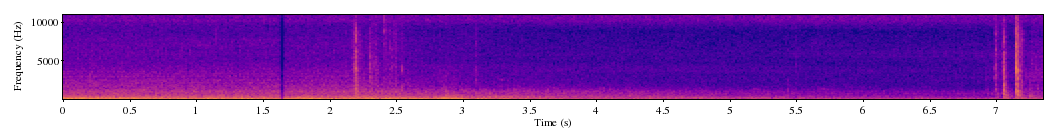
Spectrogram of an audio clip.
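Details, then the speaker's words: 2008 GMC Sierra with an intermittent hard-crank problem, after replacing the fuel filler cap (mass airflow sensor already replaced without help): cranked well twice in a row, runs steadily then shuts off smoothly; normal start and idle. "it cranked twice in a row really good and let it run for a minute"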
